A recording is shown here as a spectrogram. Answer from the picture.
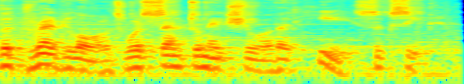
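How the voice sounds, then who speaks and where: Through loud background noise and a slight echo, a man uses a cartoonish character voice with a very deep, low pitch at a moderate pace. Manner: calm, knowing, ominous.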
